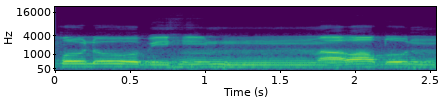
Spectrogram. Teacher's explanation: والمؤمنون وَلِيَقُولَ الَّذِينَ فِي قُلُوبِهِم مَّرَضٌ وَلِيَقُولَ الَّذِينَ فِي قُلُوبِهِم مَّرَضٌ، یہاں پر میم مشدد ہے، میم مشدد میں سے غنہ ہوتا ہے، اور یہاں ادغام شفوی ہے، میم سکن کے بعد دوسری میم آ گئی ہے تو یہاں ادغام شفوی ہوگا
